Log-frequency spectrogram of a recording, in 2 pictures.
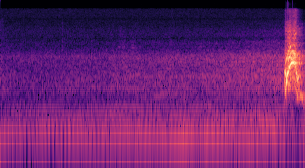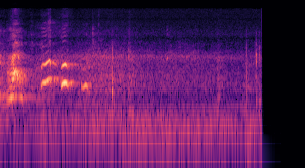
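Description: A pet dog lets out a quick series of about four barks midway through, close and fairly loud, over a low steady hum before abrupt silence.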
